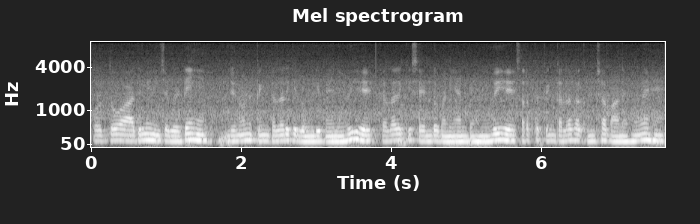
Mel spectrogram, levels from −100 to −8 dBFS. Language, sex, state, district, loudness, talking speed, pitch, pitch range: Hindi, male, Jharkhand, Jamtara, -15 LUFS, 220 wpm, 120 Hz, 115-125 Hz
